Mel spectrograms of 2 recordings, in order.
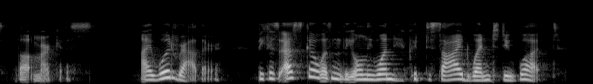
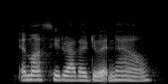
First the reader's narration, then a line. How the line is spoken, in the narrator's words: Eska said softly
